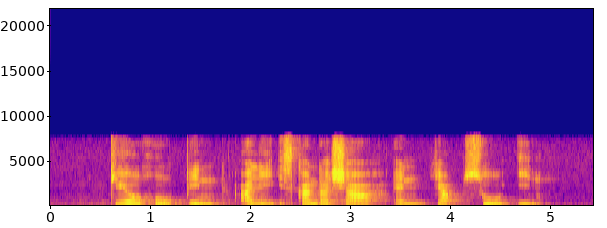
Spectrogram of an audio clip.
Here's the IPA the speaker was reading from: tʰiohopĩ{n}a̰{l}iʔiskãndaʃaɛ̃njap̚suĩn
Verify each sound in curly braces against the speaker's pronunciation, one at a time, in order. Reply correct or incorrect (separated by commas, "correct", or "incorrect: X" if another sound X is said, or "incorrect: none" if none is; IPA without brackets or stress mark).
correct, correct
